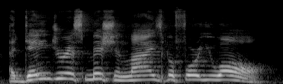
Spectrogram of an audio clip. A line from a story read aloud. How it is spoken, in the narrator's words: the man shouted above the wind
